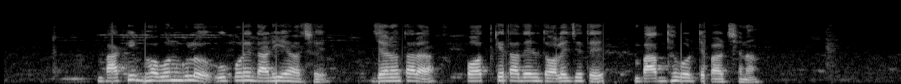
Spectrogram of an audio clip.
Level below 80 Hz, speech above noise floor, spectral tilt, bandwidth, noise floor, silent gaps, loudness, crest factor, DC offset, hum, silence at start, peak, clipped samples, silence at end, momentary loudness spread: -50 dBFS; 37 dB; -7.5 dB/octave; 7.2 kHz; -55 dBFS; none; -18 LUFS; 16 dB; under 0.1%; none; 0.65 s; -2 dBFS; under 0.1%; 1.45 s; 11 LU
